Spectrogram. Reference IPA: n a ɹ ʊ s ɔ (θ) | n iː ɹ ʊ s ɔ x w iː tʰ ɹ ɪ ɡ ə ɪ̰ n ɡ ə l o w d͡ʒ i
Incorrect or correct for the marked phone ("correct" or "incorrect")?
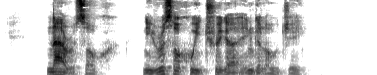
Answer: incorrect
